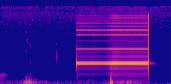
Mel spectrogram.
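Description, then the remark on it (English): A steady, loud censor bleep tone lasts about a second and a half, cutting in abruptly over a spoken swear word, with a faint muffled voice mumbling briefly before it. “That's not a technical problem. That's just me saying a bad word.”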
